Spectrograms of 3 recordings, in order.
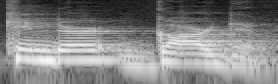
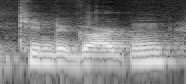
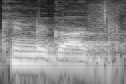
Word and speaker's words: kindergarten: Et donc tout de suite, vous voulez mettre un D ici, kindergarten. Mais ce n'est pas correct. C'est kindergarten, mais ça se prononce comme un jardin en anglais, garden, kindergarten.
